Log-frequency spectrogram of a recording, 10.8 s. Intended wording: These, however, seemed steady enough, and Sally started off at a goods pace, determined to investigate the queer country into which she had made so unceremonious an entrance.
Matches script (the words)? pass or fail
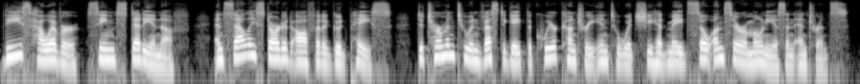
fail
